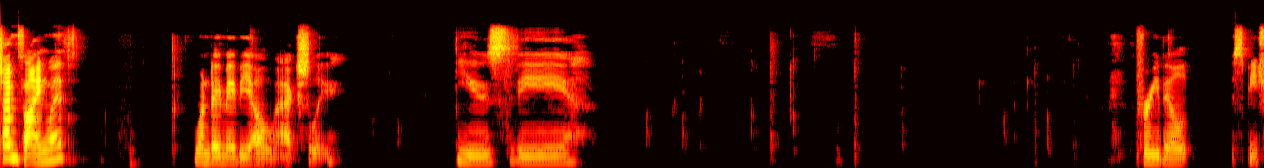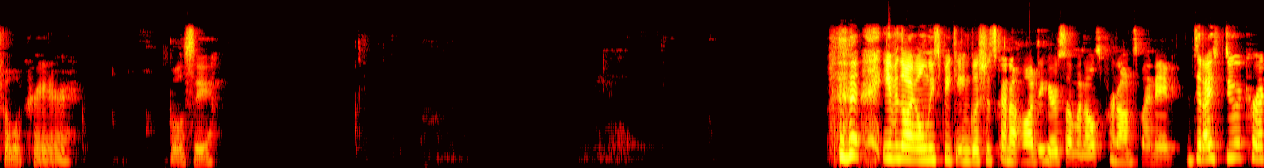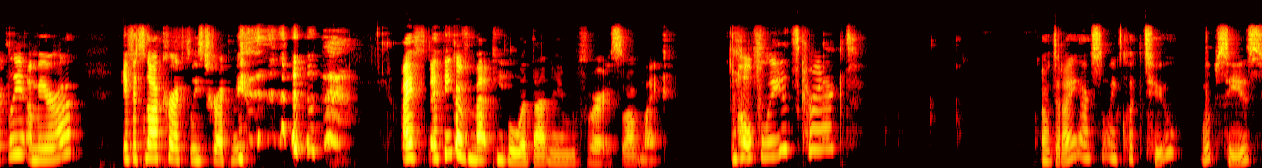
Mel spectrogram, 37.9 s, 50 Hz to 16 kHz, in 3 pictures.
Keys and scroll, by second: 14.1 scroll, 29.2 scroll.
